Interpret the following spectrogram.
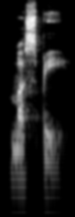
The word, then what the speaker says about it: must be: could say must be but if you link the words you pronounce it must be must be the t is silent because it's between consonants when you link the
